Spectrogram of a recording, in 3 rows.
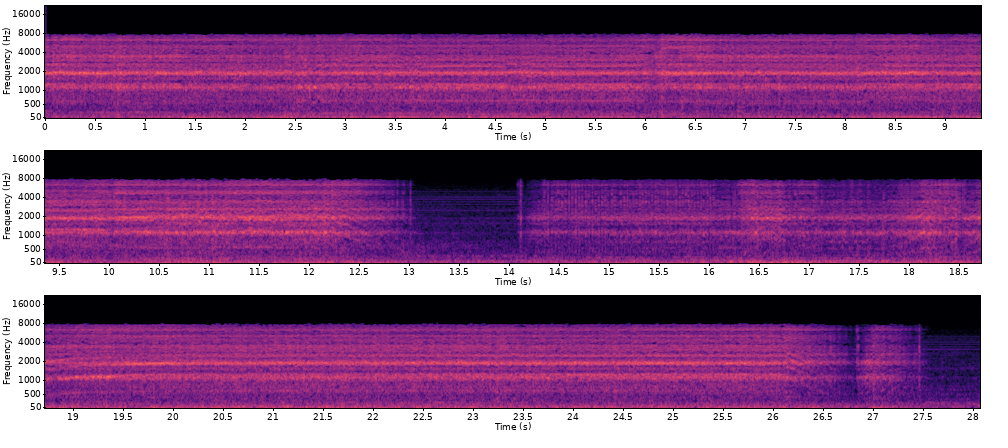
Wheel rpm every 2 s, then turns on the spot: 160, 160, 160, 160, 160, 160, 30, 50, 80, 120, 160, 160, 160, 30.
12-14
